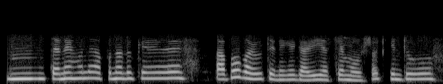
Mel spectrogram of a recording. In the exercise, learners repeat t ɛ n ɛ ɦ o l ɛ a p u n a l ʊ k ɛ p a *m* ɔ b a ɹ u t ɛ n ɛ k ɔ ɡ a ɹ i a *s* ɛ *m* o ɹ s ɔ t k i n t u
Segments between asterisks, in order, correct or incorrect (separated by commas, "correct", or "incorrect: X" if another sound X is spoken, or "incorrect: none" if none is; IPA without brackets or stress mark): incorrect: b, correct, correct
